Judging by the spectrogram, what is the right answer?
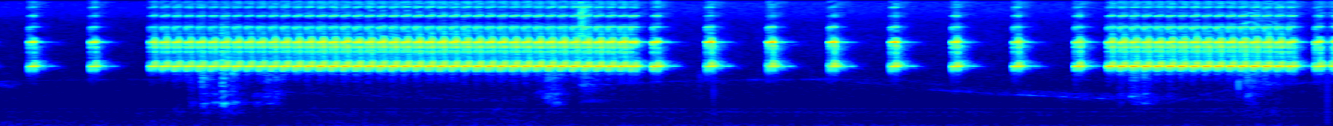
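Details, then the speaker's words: Cheap Chinese electronic refrigerant leak detector used on a car AC system: sharp chirps start slow, then speed into a continuous trill as the probe detects refrigerant gas. The owner says it is imprecise and may give false leak indications. "Se pornește senzorul și se aude un semnal. Iar atunci în vârful când detectează freonul, semnalul începe să fie din ce în ce mai ascuțit."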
